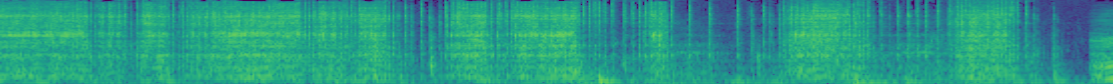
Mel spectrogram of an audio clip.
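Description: Shimano Tiagra big-game lever-drag reel being cranked hard to wind in line on a hooked shark, its gears running in uneven bursts with brief pauses between turns.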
